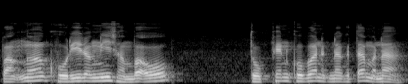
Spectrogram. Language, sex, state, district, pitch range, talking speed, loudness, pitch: Garo, male, Meghalaya, West Garo Hills, 130-160 Hz, 130 wpm, -15 LUFS, 145 Hz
